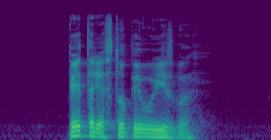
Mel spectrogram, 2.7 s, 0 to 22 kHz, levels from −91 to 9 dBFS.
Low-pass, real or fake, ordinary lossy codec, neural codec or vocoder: 14.4 kHz; real; none; none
